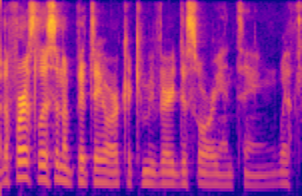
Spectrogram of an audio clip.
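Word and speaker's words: Bitte Orca: I think I only started getting into Dirty Projectors around like Bit Orca, is that how you say it? Orca, yeah. Bit Orca, which has aspects that are like jarring, you know, unsettling a little bit.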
